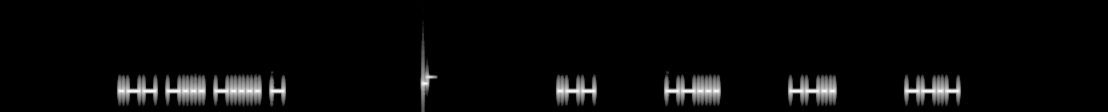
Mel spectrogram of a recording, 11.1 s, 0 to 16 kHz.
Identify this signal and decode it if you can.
Morse code, heard as a keyed tone, about 30 wpm, spaced as for 15 wpm, 700 Hz. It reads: WB6T W7ZQ
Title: USA Call Signs - 4 Characters - 6x Character Spacing - 30wpm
